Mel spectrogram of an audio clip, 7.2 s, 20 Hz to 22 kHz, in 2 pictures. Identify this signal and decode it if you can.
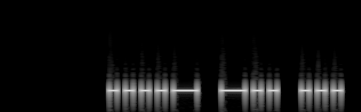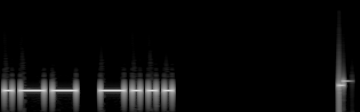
Morse code, heard as a keyed tone, about 15 wpm, 700 Hz. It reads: 4DSWB
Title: Five Challenging Letter-Number Combinations 15wpm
